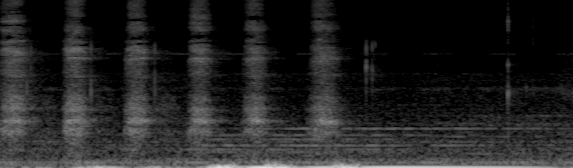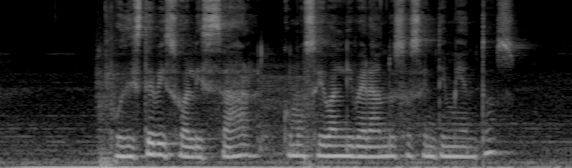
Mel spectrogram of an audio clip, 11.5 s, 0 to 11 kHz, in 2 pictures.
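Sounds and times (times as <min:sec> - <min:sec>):
airy breaths in a guided relaxation exercise: 0:00.0 - 0:03.7
steady low tone: 0:00.0 - 0:11.4
speech: 0:07.0 - 0:11.0.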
